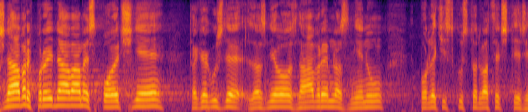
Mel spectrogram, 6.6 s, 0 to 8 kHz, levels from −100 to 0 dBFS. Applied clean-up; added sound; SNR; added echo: none; none; none; none.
